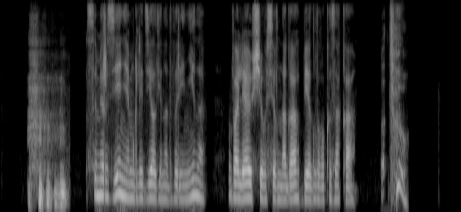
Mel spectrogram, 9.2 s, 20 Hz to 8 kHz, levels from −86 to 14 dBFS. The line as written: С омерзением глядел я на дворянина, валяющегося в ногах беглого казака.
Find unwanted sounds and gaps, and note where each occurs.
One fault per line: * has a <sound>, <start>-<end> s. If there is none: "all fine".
* has a laugh, 0.5-1.4 s
* has a sneeze, 7.6-8.2 s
